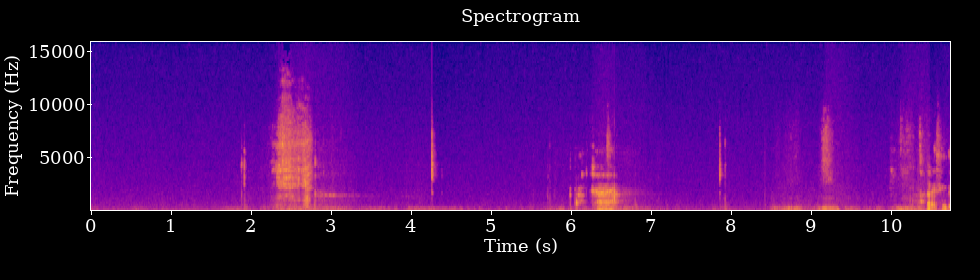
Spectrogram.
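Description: Quiet room with a few brief rustling and clicking handling sounds: a short rustle about two and a half seconds in, the loudest, another about six seconds in, sharp clicks between them and a softer rustle near the end.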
